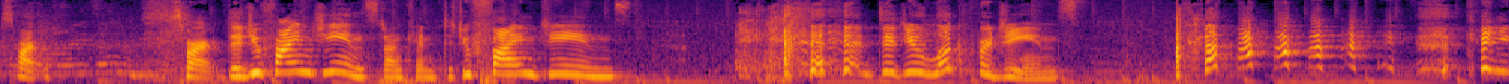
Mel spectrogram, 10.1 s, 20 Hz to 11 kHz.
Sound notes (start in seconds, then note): 4.9 laughing; 7.8 laughing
